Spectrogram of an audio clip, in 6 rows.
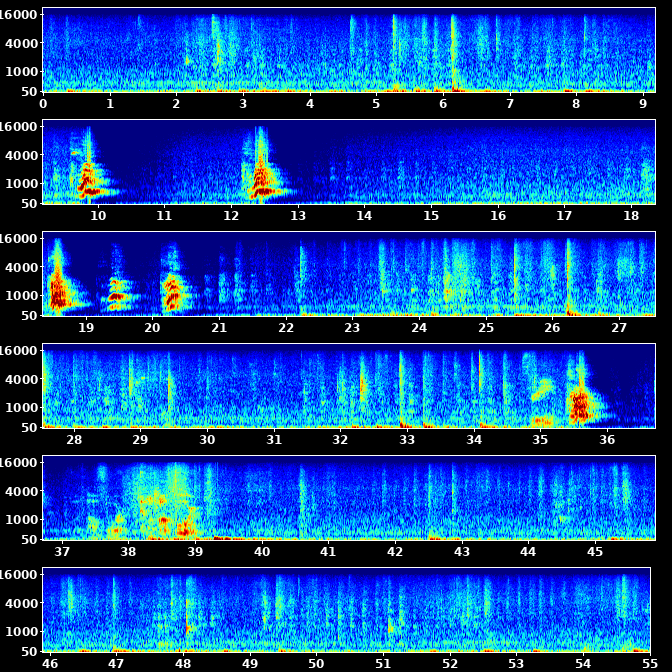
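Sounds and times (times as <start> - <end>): dog barking: 9.6 - 10.3, 12.2 - 13.0, 18.4 - 20.7, 35.4 - 36.1.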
